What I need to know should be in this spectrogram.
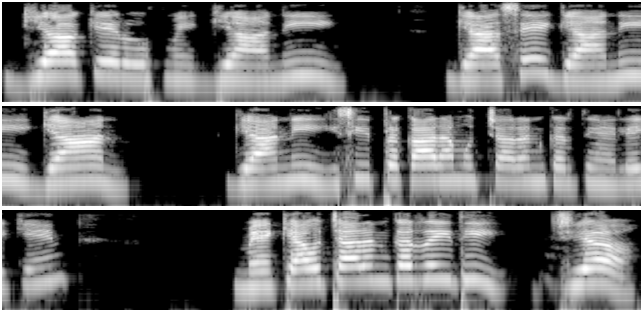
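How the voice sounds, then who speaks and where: A woman teaching children Sanskrit letters, explaining slowly and patiently, asking questions and answering them herself. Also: high voice, fairly even intonation, fairly bright tone, smooth, no room sound, muffled recording. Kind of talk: slow classroom explanation to children.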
